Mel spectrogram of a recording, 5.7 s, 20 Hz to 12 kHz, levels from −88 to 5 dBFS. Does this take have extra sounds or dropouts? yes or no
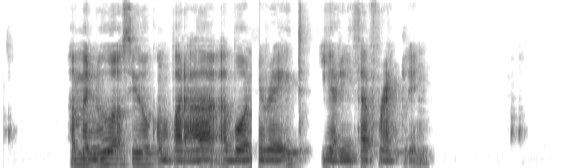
yes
